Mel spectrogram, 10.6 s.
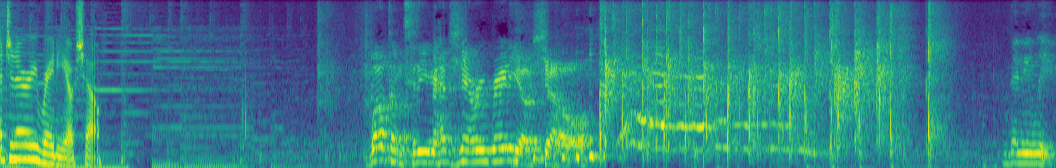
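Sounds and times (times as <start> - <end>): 
speech: 0.0 - 1.2, 3.7 - 6.2, 10.0 - 10.5
person clapping hands: 6.0 - 9.6.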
